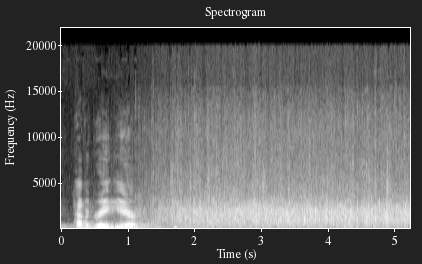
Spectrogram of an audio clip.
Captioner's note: applauding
